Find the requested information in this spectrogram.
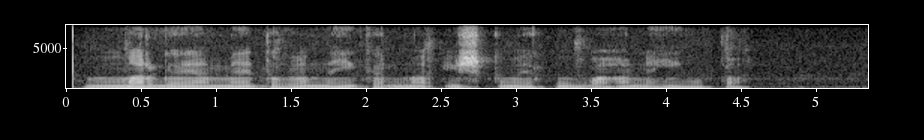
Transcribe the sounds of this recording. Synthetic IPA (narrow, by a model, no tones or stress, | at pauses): mɐɾɡɐjamɛ̃ːt̪oɣɐmnɐɦĩkɐɾnaʔɪʃkmẽɦũʋɐɦãnɐɦĩɦoːt̪aː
